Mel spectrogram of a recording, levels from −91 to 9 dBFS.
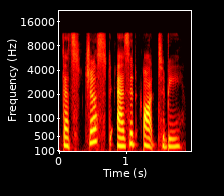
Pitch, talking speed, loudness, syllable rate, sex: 240 Hz, 210 wpm, -18 LUFS, 4.6 syllables/s, female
